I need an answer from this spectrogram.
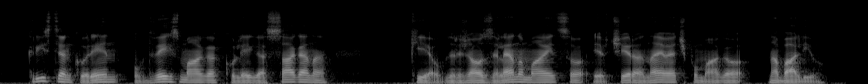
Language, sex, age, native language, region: Slovenian, male, 18-29, Slovenian, Drava region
